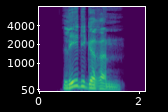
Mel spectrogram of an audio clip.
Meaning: strong dative masculine/neuter singular comparative degree of ledig
- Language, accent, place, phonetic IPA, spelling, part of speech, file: German, Germany, Berlin, [ˈleːdɪɡəʁəm], ledigerem, adjective, De-ledigerem.ogg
